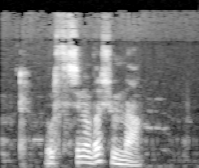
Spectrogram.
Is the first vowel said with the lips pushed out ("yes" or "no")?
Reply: yes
